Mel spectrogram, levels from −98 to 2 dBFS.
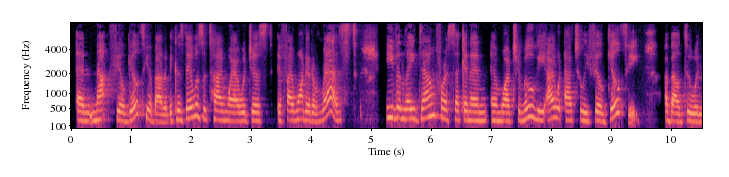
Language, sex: English, female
